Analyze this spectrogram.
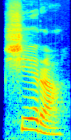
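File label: "сера", Komi, female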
